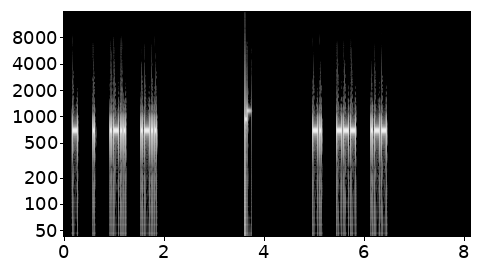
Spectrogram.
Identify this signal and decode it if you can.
Morse code, heard as a keyed tone, about 35 wpm, spaced as for 20 wpm, 700 Hz. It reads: TELL NOW
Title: 3x Character Spacing - Top 200 Words - 35wpm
